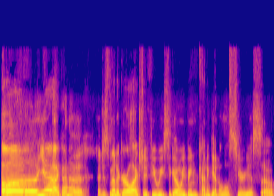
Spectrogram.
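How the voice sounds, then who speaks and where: A man speaks very fast in an American accent with a quiet background. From Illinois. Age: 20s. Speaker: listener. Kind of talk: casual chat. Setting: video call.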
